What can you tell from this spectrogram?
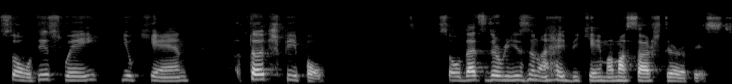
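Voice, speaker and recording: A woman with a Brazilian Portuguese accent, fairly slow and fairly even in intonation, with long, frequent pauses and a dry, close sound with no echo. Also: medium pitch for a woman. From Brazil, Sao Paulo. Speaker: massage therapist. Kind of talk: interview. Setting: live audio space streamed online.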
